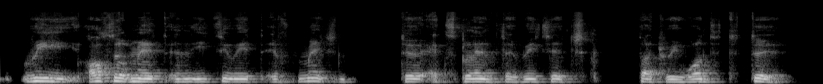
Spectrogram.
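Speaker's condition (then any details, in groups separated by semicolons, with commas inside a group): Cerebral palsy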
